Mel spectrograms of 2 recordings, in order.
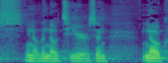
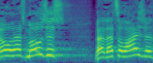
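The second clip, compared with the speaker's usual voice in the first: high, loud, delighted exclaim; excited recognition; 14 dB louder than usual. Acted. Disciples spot Moses and Elijah, thrilled and loud. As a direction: burst out like spotting old friends.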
